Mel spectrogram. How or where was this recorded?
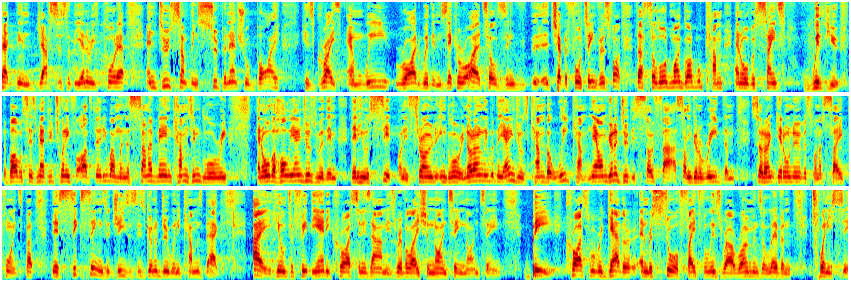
large echoing room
